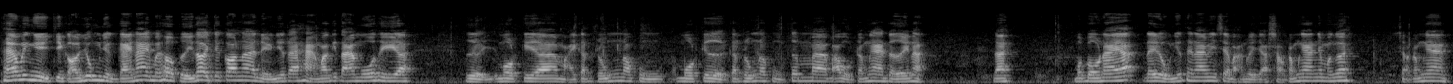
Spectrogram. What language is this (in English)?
Vietnamese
